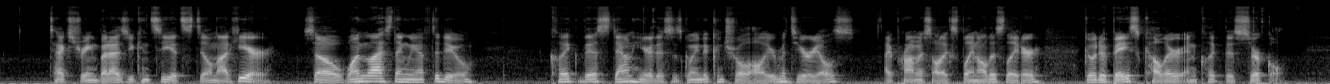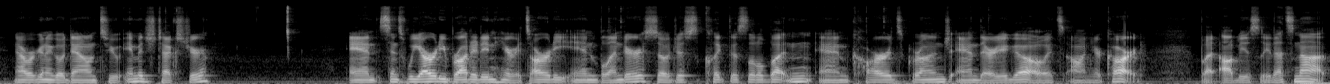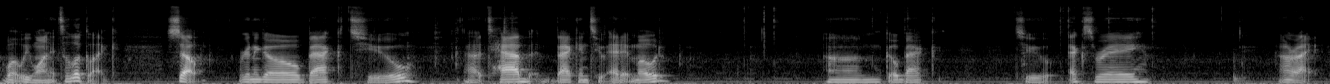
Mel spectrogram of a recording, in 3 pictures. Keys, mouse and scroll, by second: 1.0 middle click, 1.6-2.0 scroll up 3, 4.3 click, 6.4 click, 12.5 click, 19.3 click, 23.2 middle click, 28.5 scroll down 2, 31.6 Tab, 33.3-34.0 scroll down 1, 34.0 click, 35.3 middle click, 37.2 click, 37.6 click, 39.3 scroll up 1.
